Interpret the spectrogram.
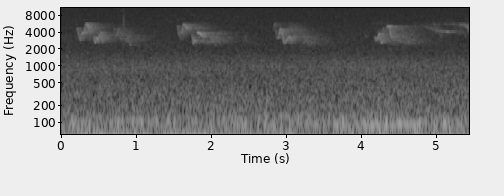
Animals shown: Red-eyed Vireo (Vireo olivaceus), Black-throated Green Warbler (Setophaga virens), Black-throated Blue Warbler (Setophaga caerulescens)

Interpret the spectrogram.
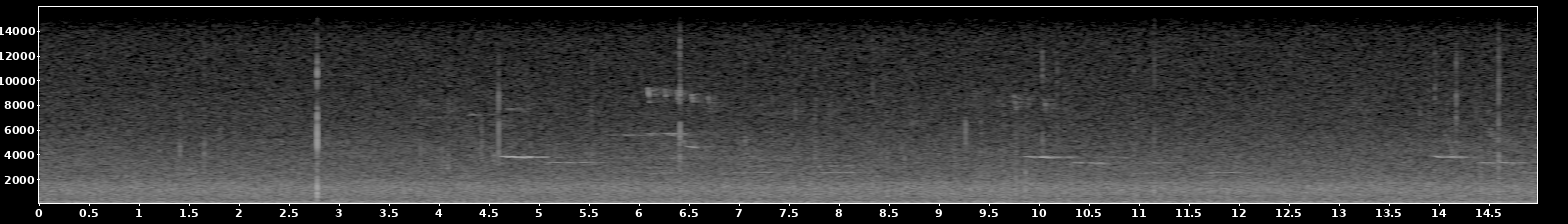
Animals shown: Red-breasted Nuthatch (Sitta canadensis), Black-throated Green Warbler (Setophaga virens), Eastern Chipmunk (Tamias striatus), Black-capped Chickadee (Poecile atricapillus)

